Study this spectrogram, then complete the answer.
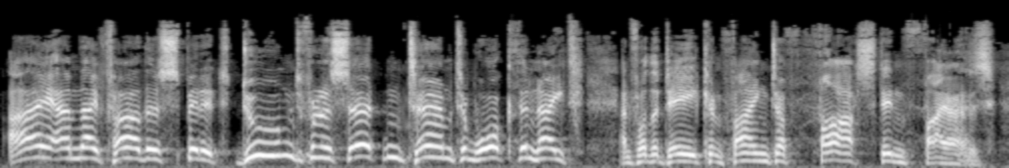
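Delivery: high, declaiming Shakespeare ghost; hammed-up ghost. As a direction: proclaim it like the ghost of Hamlet's father. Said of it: "Please stop now".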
